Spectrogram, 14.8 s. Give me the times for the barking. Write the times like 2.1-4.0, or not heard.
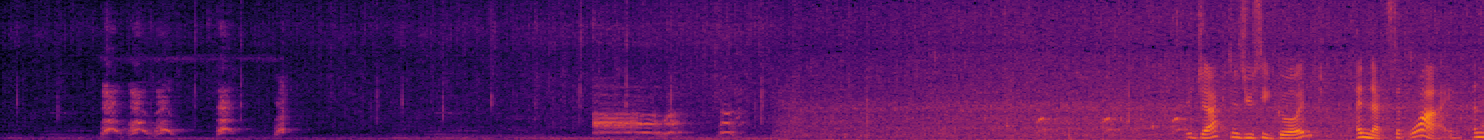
1.0-2.9, 5.9-7.5, 10.3-11.9.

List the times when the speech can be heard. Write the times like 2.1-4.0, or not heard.
11.8-14.8.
